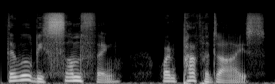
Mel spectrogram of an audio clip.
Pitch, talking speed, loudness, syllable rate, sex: 140 Hz, 130 wpm, -20 LUFS, 5.1 syllables/s, male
